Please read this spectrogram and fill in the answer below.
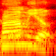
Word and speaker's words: Tomeo: Tomo everybody. Yay. Y guys, did I say it right? Yeah. Tomio is usually Tomio. See, I knew it.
